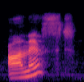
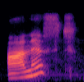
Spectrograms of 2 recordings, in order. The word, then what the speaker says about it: honest: it's important to be honest honest what letter is silent h paula doesn't like her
